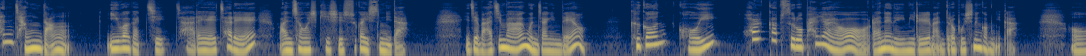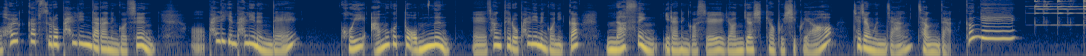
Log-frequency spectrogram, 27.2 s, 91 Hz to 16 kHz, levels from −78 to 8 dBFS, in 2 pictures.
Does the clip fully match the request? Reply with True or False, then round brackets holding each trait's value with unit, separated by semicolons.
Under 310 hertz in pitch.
True (190 Hz)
